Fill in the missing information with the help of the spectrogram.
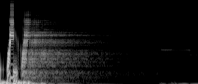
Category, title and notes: Instrument samples > Synths / Electronic
Benjolon 1 shot13
BENJOLIN, NOISE, 1SHOT, DRUM, ELECTRONICS, CHIRP, DIY, SYNTH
